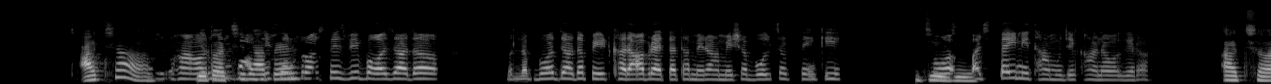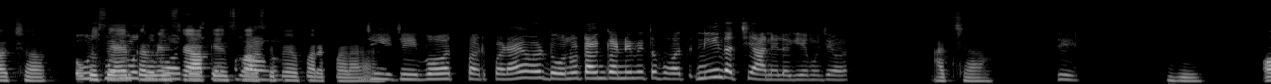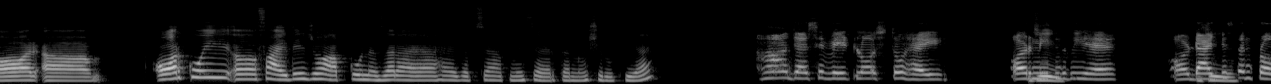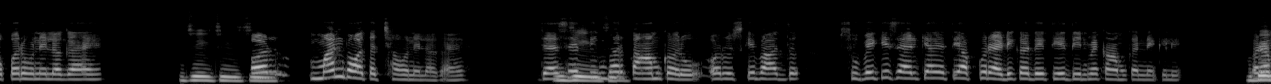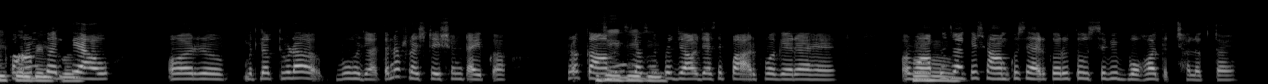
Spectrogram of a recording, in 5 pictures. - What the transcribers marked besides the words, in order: tapping; in English: "डाइजेशन प्रोसेस"; other background noise; background speech; in English: "टाइम"; in English: "वेट लॉस"; in English: "डाइजेशन प्रॉपर"; in English: "रेडी"; in English: "फ्रस्ट्रेशन टाइप"; in English: "काल्मिंग"
- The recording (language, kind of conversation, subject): Hindi, unstructured, सुबह की सैर या शाम की सैर में से आपके लिए कौन सा समय बेहतर है?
